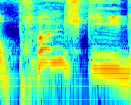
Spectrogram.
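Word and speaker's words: pączki: It's also Punchki Day, and it doesn't look like it's spelled.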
